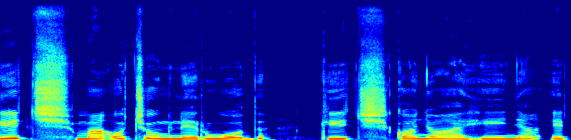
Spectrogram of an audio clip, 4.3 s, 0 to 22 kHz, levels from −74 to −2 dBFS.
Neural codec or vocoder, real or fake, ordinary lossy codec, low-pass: none; real; none; none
